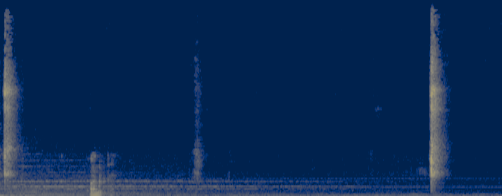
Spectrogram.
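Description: Side cutters snipping through thick silicone-insulated battery lead wires: two sharp snips, one at the start and one near the end, with a softer knock about a second in.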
